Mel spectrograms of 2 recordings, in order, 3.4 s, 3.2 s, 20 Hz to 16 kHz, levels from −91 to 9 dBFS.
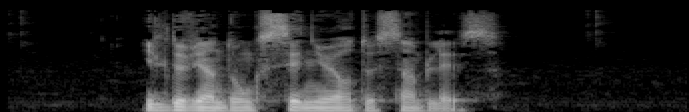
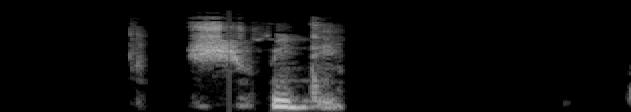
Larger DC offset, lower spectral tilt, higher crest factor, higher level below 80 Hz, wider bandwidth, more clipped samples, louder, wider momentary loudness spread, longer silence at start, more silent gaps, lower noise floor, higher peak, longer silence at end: neither; first, -5.5 dB/octave vs -3 dB/octave; about the same, 20 dB vs 20 dB; first, -36 dBFS vs -74 dBFS; first, 11.5 kHz vs 9.4 kHz; neither; about the same, -21 LUFS vs -22 LUFS; about the same, 12 LU vs 13 LU; about the same, 0.75 s vs 0.7 s; second, none vs 0.75-0.92 s; second, -71 dBFS vs under -90 dBFS; first, -2 dBFS vs -8 dBFS; second, 0.95 s vs 1.45 s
